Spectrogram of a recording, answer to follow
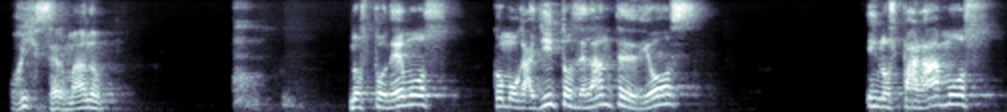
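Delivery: usual speaking voice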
